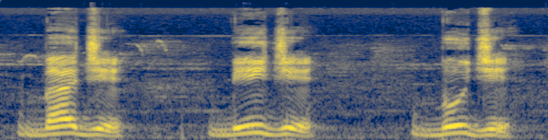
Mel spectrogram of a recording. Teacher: جیم حروف قلقلہ میں سے ہیں اور اس پر جزم ہے، اس لیے جیم میں قلقلہ ہوگا۔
